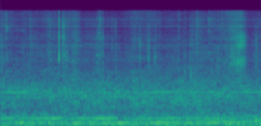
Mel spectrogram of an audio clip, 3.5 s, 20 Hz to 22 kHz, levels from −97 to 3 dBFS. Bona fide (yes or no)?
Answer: no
